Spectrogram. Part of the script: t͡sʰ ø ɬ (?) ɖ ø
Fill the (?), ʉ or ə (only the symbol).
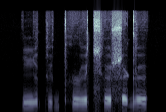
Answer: ə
